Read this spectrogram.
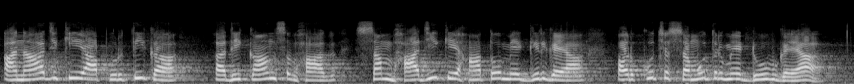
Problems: constant background noise, echo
